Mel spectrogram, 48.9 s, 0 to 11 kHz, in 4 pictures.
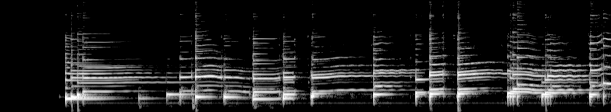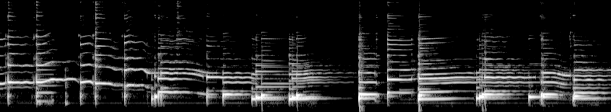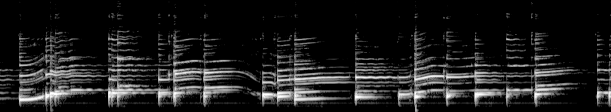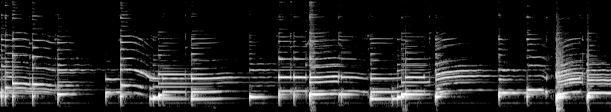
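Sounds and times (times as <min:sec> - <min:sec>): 
white ukulele playing: 0:00.8 - 0:48.8.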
